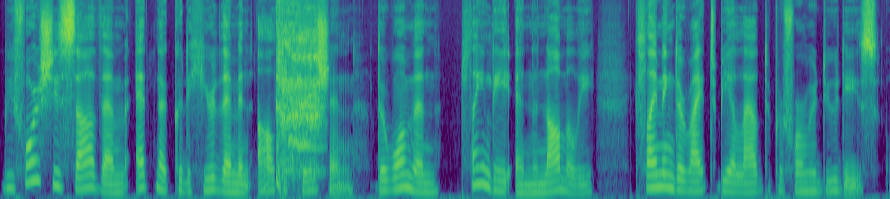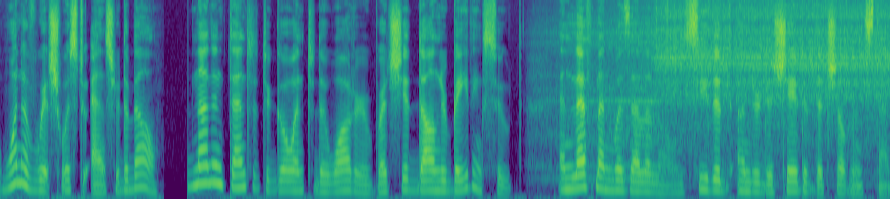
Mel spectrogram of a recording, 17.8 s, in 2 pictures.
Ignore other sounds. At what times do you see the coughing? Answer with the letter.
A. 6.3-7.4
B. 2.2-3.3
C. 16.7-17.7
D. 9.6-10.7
B.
